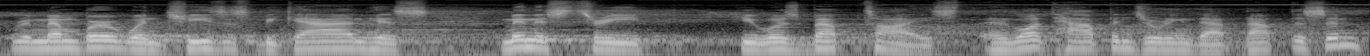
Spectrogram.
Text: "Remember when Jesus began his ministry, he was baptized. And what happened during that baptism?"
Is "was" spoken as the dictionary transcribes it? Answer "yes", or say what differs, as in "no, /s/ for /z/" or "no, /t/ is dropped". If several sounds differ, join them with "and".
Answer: yes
